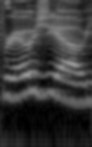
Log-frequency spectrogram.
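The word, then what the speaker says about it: Briogeo: The Brio Digio. I hope I'm saying that right. Brio Digio. It's such a great product. – Brio Digio, yes.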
